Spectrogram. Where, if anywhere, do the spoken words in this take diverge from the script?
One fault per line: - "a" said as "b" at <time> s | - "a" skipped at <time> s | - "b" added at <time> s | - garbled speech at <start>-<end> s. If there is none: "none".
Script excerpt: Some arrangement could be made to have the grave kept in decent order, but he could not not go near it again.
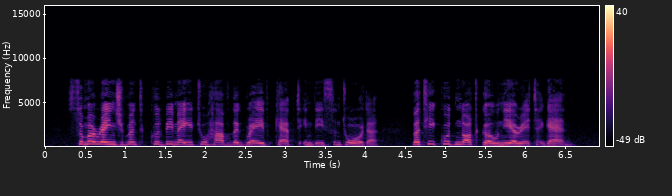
- "not" skipped at 5.5 s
